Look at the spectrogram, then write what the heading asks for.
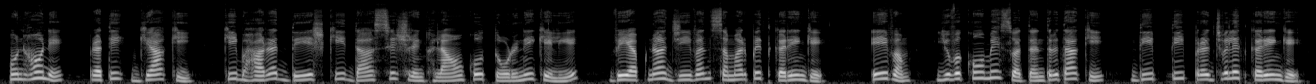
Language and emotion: Hindi, neutral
